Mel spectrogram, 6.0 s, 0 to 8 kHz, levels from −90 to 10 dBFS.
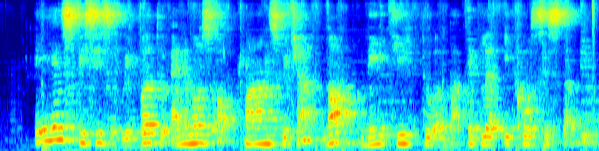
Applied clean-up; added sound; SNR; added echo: neural separator model SepFormer DNS4.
